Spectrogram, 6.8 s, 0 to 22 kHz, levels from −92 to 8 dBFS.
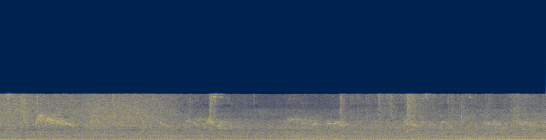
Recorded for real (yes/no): yes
